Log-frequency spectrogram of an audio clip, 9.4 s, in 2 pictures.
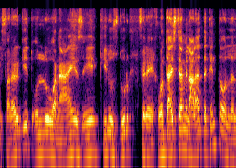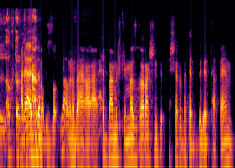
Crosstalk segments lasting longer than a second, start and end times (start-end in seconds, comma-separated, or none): none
